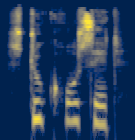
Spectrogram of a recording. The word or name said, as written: stukroset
